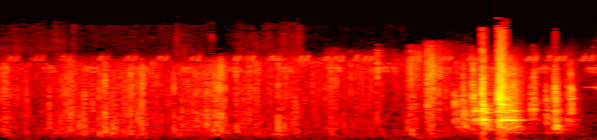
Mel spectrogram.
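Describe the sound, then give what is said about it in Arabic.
A door being opened, with shuffling and knocking sounds that build to a louder clatter near the end. “نعم نعم نعم، سأفتح الباب. نعم سأفتح.”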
